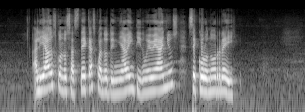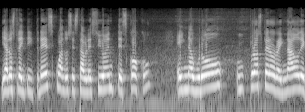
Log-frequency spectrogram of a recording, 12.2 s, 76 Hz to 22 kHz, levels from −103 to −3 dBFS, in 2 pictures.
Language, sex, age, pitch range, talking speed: Spanish, female, 40-59, 200-245 Hz, 130 wpm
